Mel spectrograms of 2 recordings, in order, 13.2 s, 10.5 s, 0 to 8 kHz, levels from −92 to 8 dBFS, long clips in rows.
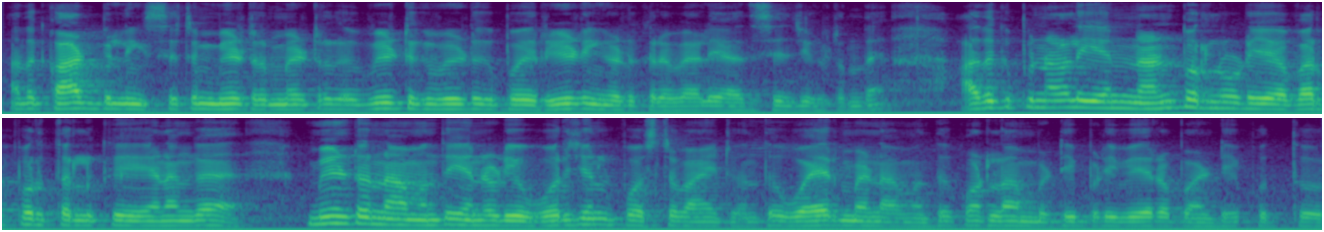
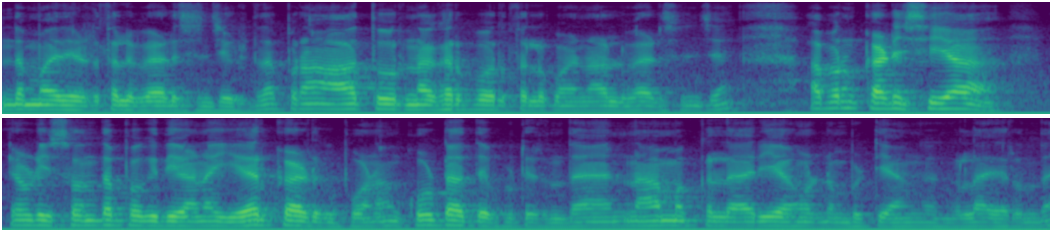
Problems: none marked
